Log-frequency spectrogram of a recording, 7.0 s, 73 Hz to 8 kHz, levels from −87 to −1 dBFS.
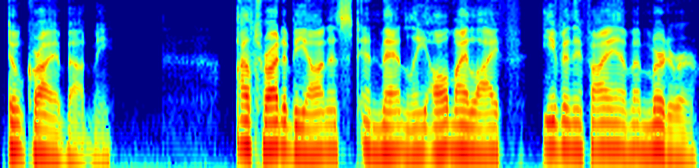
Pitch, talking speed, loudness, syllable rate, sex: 115 Hz, 170 wpm, -18 LUFS, 4.7 syllables/s, male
